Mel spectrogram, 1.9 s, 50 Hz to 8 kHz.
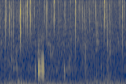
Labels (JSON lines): {"label": "biophony, knock croak", "recorder": "SoundTrap 300"}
